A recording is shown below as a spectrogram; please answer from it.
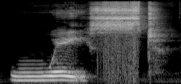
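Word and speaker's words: waist: cleaning the dishes okay a I what syllable type is that Lyons yes it is a vowel pair which means that a is long hmm and I will be silent waste waste now this waste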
